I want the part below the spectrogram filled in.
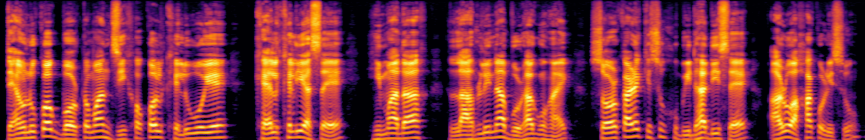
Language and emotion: Assamese, neutral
